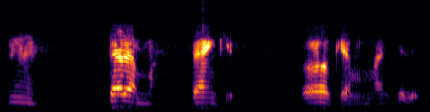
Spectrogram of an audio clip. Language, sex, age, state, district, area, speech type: Telugu, male, 30-45, Andhra Pradesh, Visakhapatnam, urban, conversation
